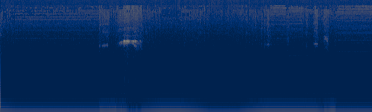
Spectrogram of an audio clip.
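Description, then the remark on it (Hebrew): A few faint bird chirps, short high calls scattered across a quiet outdoor background on a balcony, with no talking. “מעניין, לדעתי שומעים את הציפורים, לא?”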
